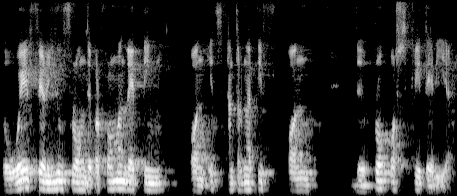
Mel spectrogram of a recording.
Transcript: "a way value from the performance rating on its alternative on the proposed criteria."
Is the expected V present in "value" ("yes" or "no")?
no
